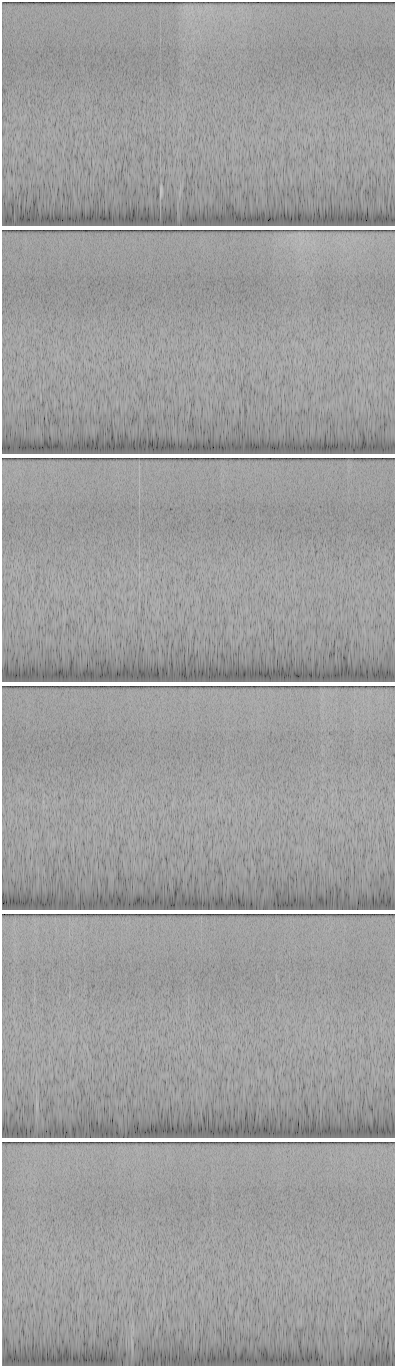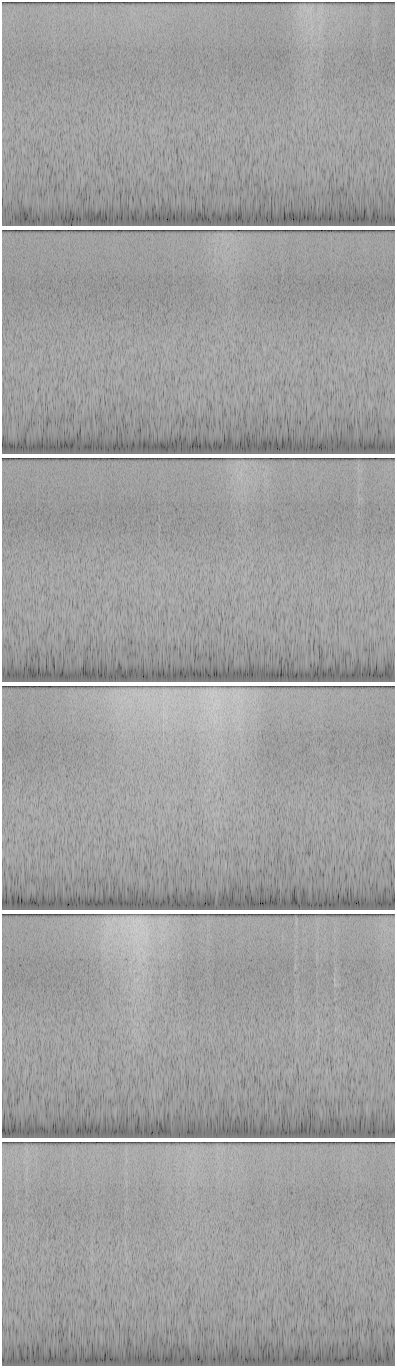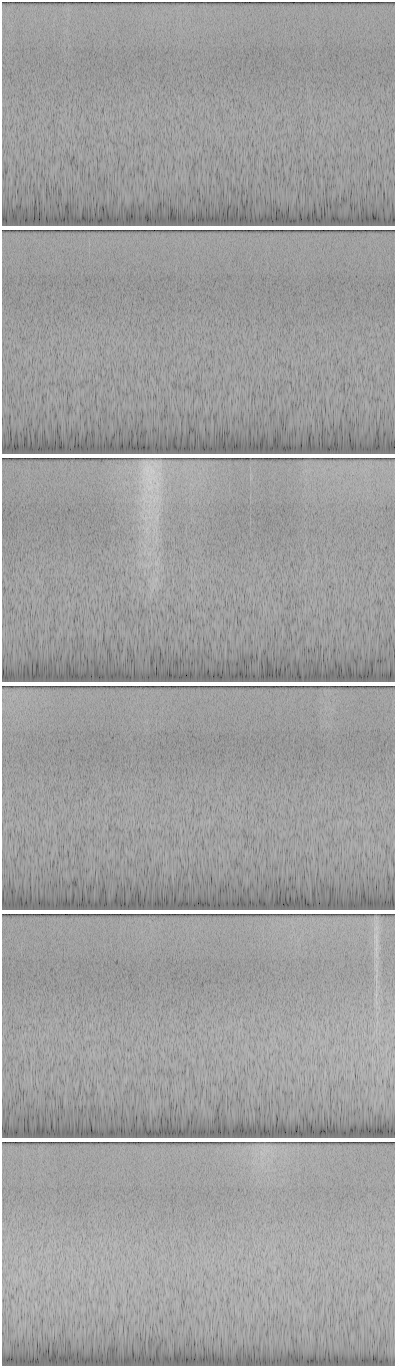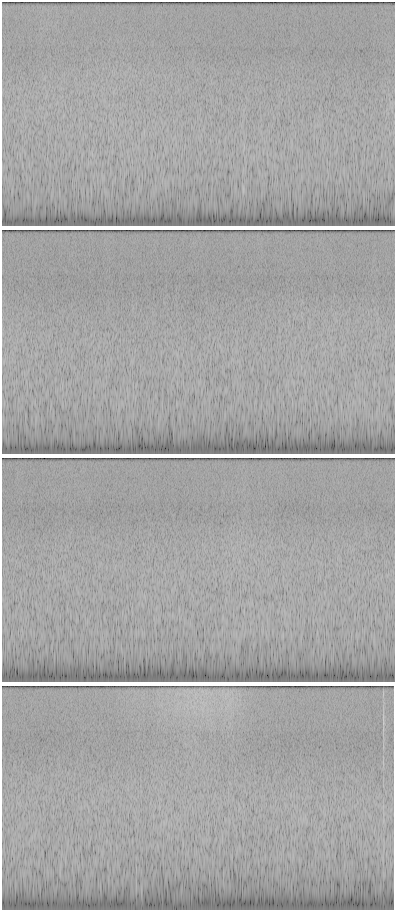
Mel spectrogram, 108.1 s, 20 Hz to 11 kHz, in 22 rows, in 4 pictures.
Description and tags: stephanie - the storm 01 - feb 14 - South Portugal
wind, field, recording, ambient, storm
